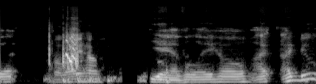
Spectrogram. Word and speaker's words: Vallejo: Yeah, Vallejo.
